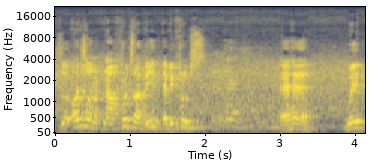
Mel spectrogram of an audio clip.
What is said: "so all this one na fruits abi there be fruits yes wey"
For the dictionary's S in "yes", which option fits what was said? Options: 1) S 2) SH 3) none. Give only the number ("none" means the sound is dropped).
3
